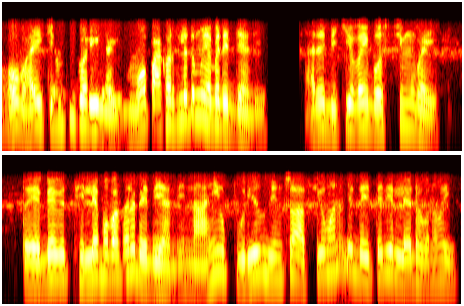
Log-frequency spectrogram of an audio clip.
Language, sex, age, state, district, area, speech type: Odia, male, 30-45, Odisha, Balasore, rural, conversation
